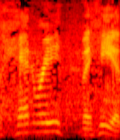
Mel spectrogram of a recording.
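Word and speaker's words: Jenrry Mejia: the Mets system 20-year-old Henry Mahia that's how you pronounced that first name Henry he throws very hard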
